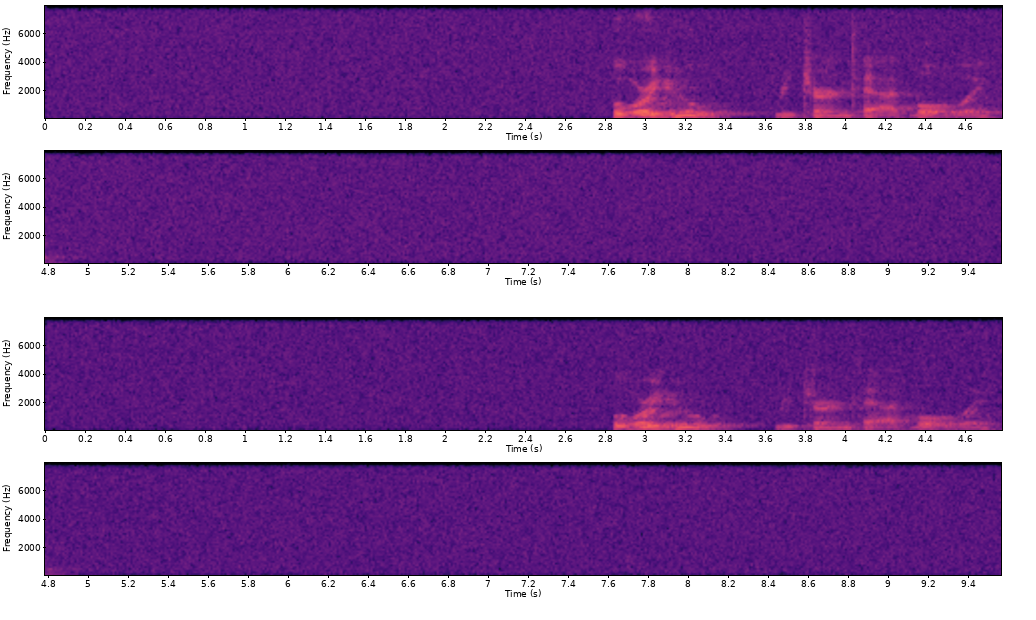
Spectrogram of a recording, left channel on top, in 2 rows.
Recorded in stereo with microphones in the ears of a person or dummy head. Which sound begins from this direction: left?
A man speaking, at 2.8 s.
